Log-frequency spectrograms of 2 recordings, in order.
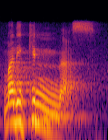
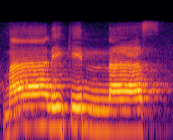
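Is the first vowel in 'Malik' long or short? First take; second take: short; long. First: The first vowel of Malik is kept short. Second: The first vowel of Malik is drawn out long. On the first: The speaker calls it right. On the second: The speaker calls it wrong.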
